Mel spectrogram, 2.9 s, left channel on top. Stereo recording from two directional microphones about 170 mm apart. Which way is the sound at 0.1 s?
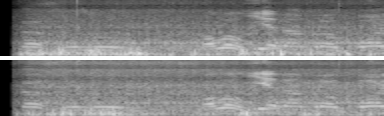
35° left (ahead or behind).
